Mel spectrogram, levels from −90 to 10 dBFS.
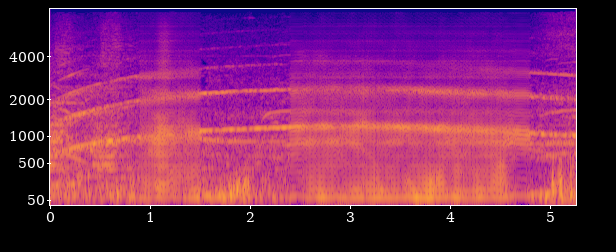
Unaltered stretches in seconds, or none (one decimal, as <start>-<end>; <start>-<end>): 0.0-0.9; 1.5-2.4; 4.8-5.3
